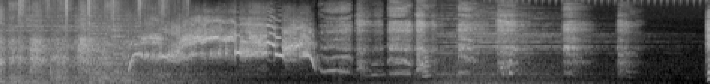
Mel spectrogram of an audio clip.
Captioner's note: screams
